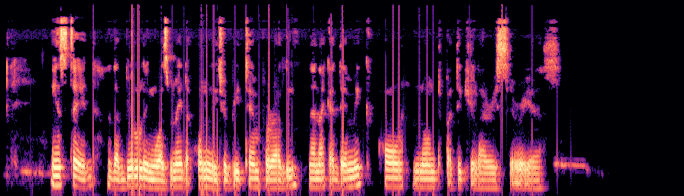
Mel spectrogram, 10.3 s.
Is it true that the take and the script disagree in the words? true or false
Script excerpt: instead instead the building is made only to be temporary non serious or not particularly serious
true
